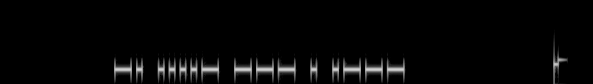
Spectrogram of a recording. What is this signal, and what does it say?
Morse code, heard as a keyed tone, about 22 wpm, 700 Hz. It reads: N4OEJ
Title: USA Call Signs - 5 Characters - 3x Character Spacing - 22wpm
